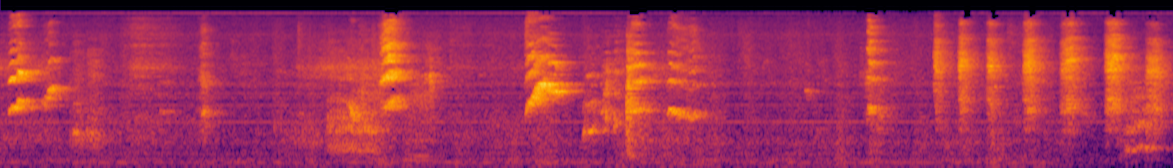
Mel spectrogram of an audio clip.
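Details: Two orange-winged amazons in spring, noisy from time to time, give harsh squawks and sharp whistled notes, then a quick run of short repeated chirps near the end.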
